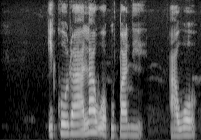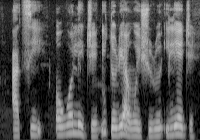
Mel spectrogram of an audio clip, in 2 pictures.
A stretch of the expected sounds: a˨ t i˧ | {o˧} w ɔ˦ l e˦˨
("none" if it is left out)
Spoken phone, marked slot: ɔ˧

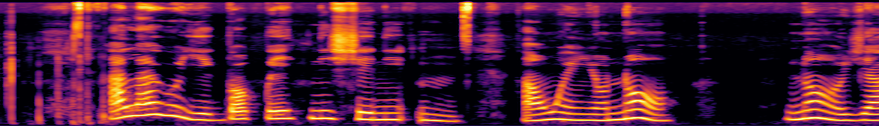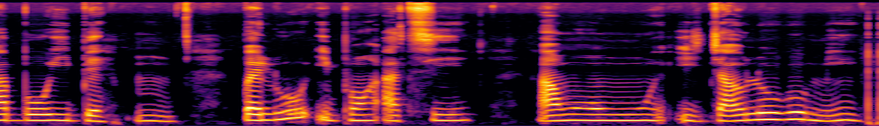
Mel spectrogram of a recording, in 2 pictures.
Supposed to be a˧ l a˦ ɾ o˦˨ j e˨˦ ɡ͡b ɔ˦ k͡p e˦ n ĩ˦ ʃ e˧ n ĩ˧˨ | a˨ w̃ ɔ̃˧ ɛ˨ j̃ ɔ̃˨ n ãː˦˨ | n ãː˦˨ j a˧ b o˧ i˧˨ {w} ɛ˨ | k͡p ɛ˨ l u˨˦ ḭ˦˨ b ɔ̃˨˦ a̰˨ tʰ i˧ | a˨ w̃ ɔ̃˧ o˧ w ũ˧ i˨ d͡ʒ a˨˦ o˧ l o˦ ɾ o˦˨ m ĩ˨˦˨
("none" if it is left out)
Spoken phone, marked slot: b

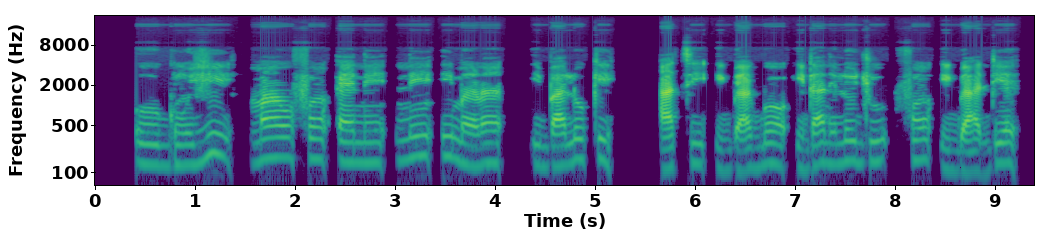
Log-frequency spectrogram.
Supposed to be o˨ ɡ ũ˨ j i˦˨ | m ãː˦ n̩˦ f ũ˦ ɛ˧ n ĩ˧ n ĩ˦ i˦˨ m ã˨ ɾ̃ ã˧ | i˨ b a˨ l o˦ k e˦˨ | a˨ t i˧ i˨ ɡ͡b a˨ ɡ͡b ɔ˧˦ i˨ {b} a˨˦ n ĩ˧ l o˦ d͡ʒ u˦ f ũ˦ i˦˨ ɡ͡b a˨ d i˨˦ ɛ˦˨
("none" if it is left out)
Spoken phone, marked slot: d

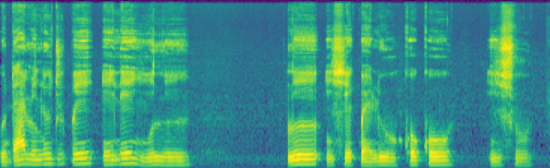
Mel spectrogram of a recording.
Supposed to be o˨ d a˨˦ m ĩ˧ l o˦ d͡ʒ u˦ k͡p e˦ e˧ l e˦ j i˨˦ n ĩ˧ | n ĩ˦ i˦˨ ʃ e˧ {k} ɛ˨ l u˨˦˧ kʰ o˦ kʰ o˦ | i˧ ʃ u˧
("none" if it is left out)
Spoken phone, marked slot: k͡p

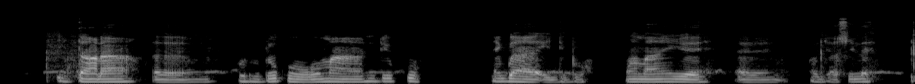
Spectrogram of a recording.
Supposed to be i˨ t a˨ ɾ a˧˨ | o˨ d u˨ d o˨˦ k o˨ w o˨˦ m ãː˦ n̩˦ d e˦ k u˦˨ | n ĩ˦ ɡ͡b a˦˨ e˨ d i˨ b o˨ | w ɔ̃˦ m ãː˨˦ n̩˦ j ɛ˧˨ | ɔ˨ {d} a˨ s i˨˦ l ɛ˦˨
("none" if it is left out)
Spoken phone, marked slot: d͡ʒ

